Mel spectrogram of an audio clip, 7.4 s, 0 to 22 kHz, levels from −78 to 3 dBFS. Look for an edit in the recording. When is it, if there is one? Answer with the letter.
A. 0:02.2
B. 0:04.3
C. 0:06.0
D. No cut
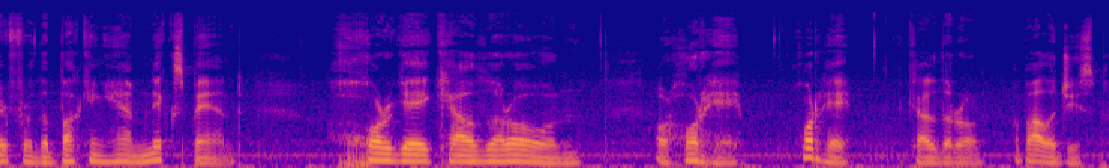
B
